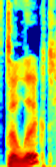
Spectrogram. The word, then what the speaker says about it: delict: mentioned this term uh delict is that is that how you say it yes delict yeah delict and and that's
